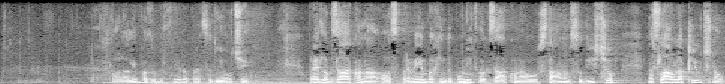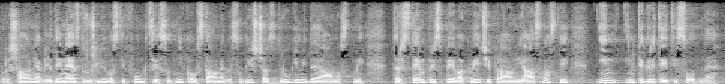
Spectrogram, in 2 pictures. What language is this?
Slovenian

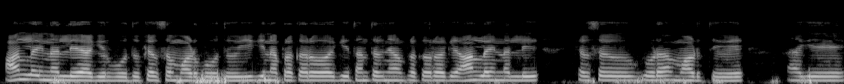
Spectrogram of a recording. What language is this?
Kannada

